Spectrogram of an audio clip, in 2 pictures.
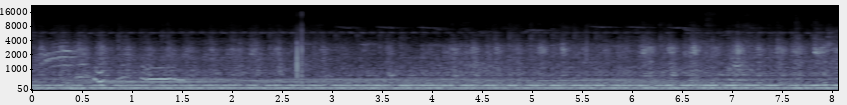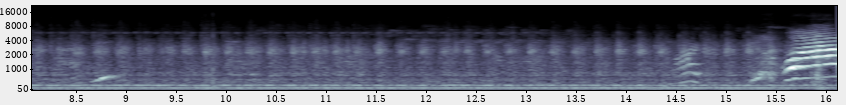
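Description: A toddler's high, sing-song vocalizing near the end: a few loud cries that glide up and down in pitch. Underneath runs a steady low hum with a faint, fast, even pulsing.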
